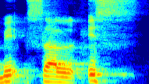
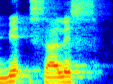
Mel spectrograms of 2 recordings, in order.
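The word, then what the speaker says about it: بِئْسَ الِاسْمُ: Jadi ke lamnya balis bukan bisal is tapi balis b'alismul fusuqu ba'dal iman waman lam yatub faulaika humudzalimun.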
